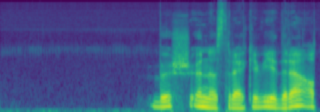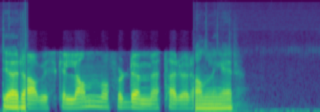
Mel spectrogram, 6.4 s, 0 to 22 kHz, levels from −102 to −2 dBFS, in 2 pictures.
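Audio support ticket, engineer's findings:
Speech dull and boxy 3.45 to 5.15 s. Likely input switched to a poorer device: band stops at 3.8 kHz, level down about 5 dB, new noise floor about 50 dB under signal, 20 ms gap at 3.45 s. Gap, changed noise and level separate it from a plain low-pass or codec squeeze. Full band back at 5.15 s.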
